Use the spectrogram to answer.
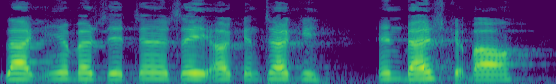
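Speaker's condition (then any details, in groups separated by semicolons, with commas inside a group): Cerebral palsy; lifelong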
